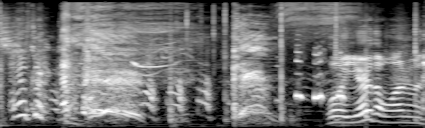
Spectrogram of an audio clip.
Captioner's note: everyone laughs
